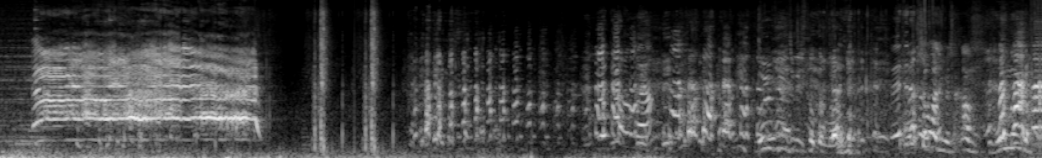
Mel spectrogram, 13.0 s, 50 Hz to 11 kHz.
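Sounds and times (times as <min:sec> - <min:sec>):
sharp cracks: 0:03.2 - 0:05.7
people chattering: 0:07.3 - 0:13.0.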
